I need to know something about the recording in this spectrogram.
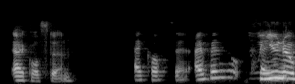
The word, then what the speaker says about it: Eccleston: nice how do you say his last name Eccleston Eccleston I've been you know him because of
